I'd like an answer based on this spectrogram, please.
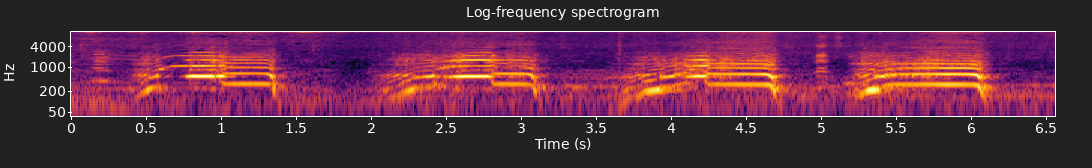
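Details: Big black cow at Sobo market before Eid al-Adha: four loud, even moos about every one and a half seconds, each rising, holding steady, then dropping off, with quiet pauses between.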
